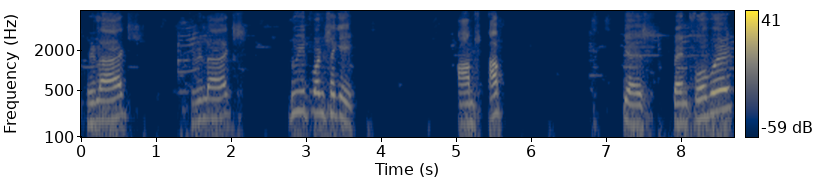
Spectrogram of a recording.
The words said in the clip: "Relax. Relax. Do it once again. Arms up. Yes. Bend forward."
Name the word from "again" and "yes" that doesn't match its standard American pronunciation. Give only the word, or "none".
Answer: again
